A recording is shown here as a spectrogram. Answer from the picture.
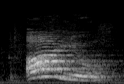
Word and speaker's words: óleo: Esse ó é a sílaba que é mais forte, não é? Óleo. Esse ó pertence à sílaba mais forte e tem o som aberto. Pertence à sílaba mais forte com som aberto.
